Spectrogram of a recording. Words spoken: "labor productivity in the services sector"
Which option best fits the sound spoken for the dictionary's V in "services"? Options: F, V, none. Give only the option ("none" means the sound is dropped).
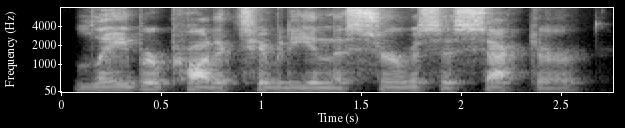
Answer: V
